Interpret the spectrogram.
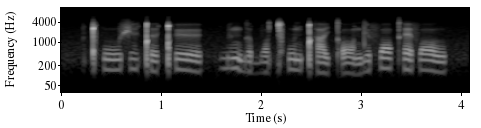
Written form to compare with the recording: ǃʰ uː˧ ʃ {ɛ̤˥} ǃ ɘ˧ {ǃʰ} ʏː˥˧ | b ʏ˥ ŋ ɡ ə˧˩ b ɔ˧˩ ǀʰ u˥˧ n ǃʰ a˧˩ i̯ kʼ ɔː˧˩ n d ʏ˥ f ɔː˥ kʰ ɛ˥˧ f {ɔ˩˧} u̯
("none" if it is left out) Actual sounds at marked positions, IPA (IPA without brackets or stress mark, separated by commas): ɛ̤˥, ǃʰ, ɔ˥˧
